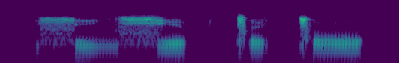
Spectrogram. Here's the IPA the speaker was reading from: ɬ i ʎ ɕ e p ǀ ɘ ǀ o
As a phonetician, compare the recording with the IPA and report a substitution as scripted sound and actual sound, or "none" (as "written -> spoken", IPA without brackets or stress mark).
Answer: none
